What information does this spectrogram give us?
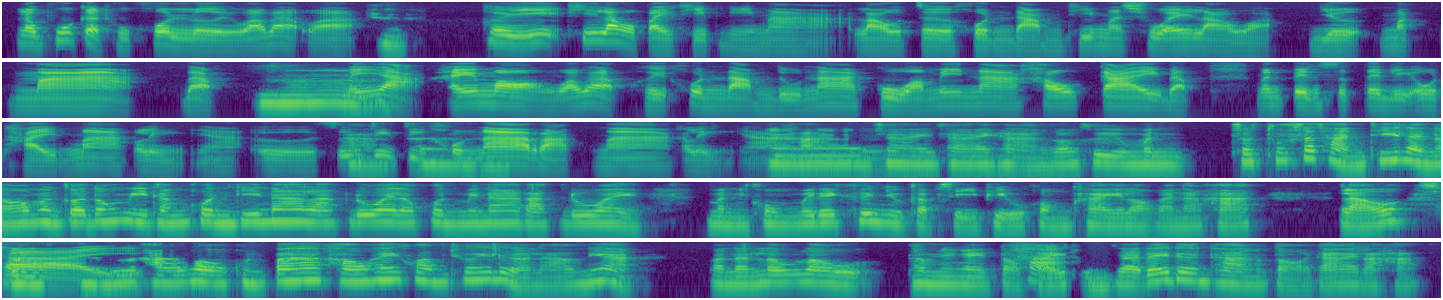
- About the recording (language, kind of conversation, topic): Thai, podcast, มีใครเคยช่วยคุณตอนเจอปัญหาระหว่างเดินทางบ้างไหม?
- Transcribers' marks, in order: distorted speech; in English: "Stereotype"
